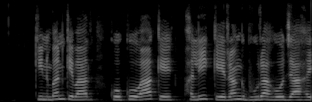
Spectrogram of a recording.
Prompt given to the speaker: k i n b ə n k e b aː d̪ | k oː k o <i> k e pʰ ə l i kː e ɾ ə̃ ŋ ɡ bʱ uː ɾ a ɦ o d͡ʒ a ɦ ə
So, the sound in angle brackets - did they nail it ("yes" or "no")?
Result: no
